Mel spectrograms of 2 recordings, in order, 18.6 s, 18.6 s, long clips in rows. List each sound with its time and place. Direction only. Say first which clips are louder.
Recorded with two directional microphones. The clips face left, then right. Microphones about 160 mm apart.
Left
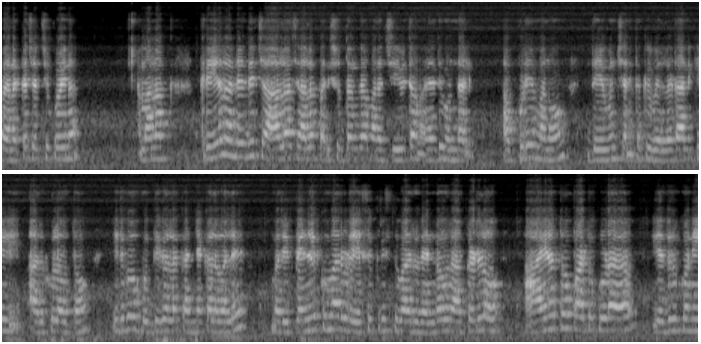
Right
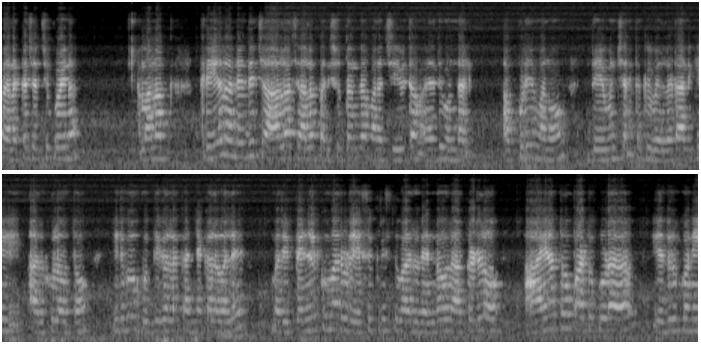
0.0 s a woman's voice: left 3 dB; 30° left (ahead or behind)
